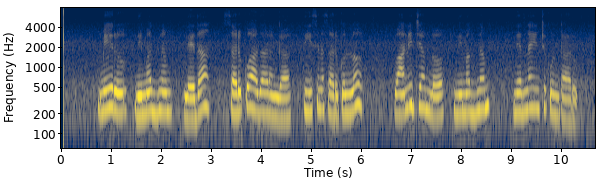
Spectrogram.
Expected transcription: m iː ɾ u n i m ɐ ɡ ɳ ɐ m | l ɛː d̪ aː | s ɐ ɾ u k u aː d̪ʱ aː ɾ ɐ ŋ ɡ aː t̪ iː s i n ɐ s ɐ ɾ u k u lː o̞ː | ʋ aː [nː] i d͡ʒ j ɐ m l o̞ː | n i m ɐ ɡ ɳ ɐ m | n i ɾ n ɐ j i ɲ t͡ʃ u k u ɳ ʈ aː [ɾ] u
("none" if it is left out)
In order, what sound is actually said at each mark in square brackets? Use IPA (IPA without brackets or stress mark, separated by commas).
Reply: n, ɾ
